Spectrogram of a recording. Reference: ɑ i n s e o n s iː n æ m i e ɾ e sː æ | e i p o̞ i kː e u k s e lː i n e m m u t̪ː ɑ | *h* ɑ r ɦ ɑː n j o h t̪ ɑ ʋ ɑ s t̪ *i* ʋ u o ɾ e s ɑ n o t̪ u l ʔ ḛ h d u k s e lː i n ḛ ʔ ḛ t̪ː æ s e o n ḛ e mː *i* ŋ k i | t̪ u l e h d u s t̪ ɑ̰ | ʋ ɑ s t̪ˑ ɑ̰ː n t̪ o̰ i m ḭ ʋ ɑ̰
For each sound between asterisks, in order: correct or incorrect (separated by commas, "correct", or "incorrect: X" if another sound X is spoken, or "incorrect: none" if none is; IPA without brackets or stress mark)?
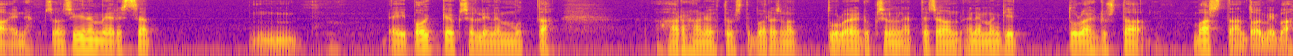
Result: correct, correct, incorrect: æ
